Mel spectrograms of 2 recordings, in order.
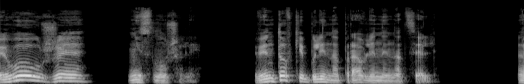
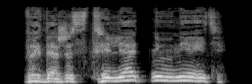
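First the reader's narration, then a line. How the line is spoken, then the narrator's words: Wheezing. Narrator (Russian): прохрипел поручик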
